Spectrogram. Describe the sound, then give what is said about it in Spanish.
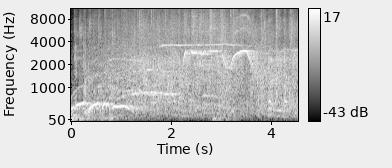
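Sustained applause from a sizable audience as three projects are selected for recognition, dense and steady throughout, with a few whistles and cheers rising above the clapping. “El aplauso del público.”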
